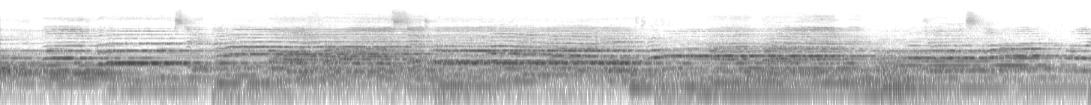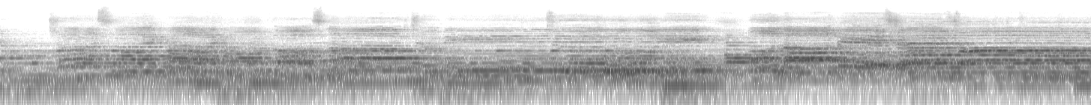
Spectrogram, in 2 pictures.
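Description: A small women's choir singing in harmony, recorded on a phone.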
